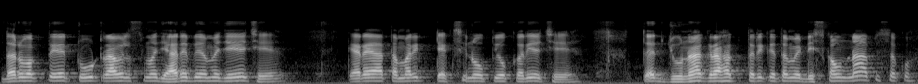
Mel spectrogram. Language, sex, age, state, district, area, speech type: Gujarati, male, 45-60, Gujarat, Surat, urban, spontaneous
